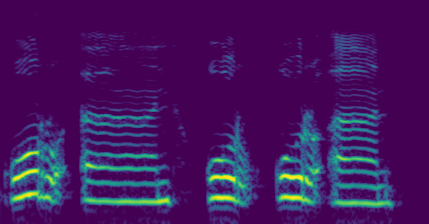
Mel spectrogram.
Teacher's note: रा पर जजम है उससे पहले पेश है तो इसको मोटा पढ़ेंगे · را پر جزم ہے، اس سے پہلے پیش ہے تو اس کو موٹا پڑھیں گے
